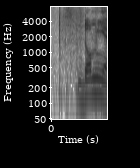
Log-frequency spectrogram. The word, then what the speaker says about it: Daumier: te va a encantar que se llama honoré 2000 tommy es donde se escribe daumier claro tenemos y por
